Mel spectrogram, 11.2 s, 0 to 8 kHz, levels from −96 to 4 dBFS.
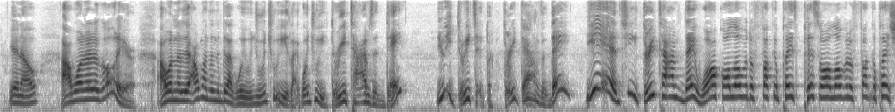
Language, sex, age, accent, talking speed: English, female, 20-39, American, 300 wpm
